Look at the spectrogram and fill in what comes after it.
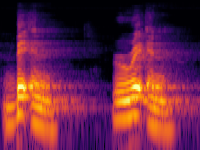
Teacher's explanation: O som dos dois T's juntos, ele é um som para dentro.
